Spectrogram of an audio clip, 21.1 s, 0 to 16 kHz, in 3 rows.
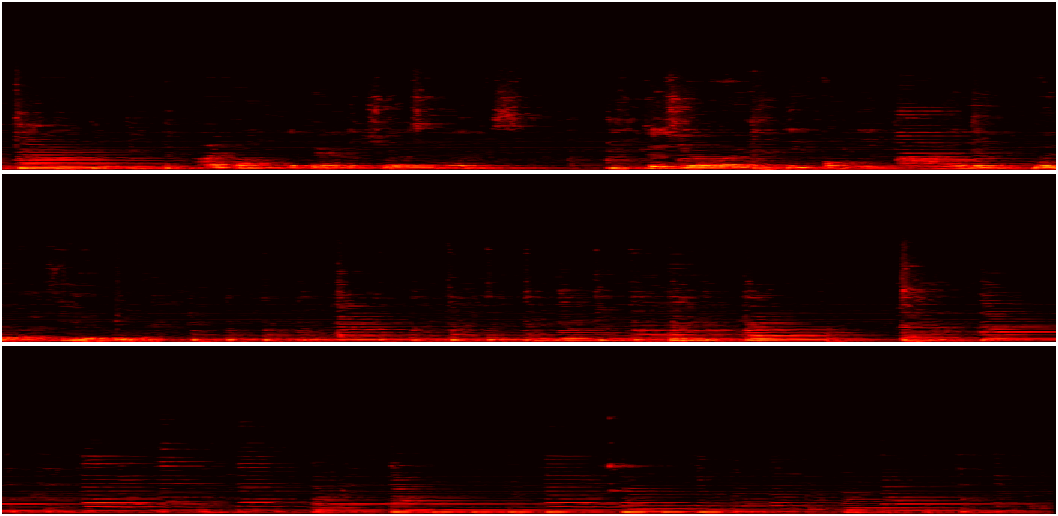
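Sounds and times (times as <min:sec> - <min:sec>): acoustic guitar picking and strumming: 0:00.0 - 0:21.0.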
